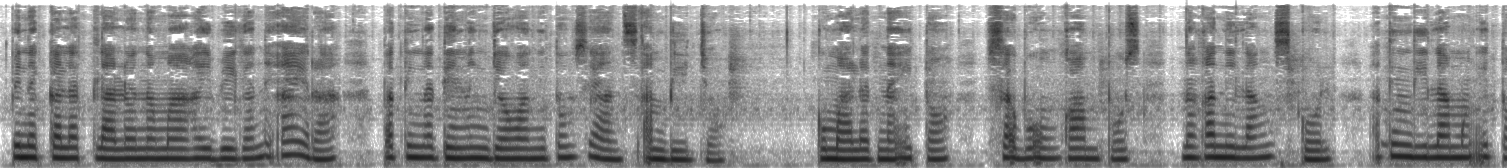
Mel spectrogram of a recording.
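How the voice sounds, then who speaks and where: Husky, higher-voiced young Filipino woman narrating. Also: dark tone. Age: young adult. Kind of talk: scripted storytelling narration for a student radio drama.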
